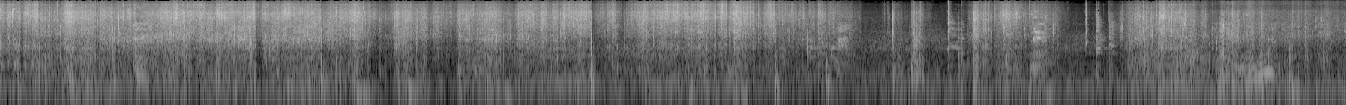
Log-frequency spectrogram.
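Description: Rustling and crinkling of plastic bags, cardboard and plastic bottles as gloved hands rummage through rubbish in a dumpster, with many small crackles and knocks.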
